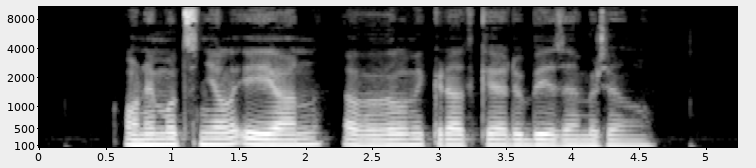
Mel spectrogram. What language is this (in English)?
Czech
